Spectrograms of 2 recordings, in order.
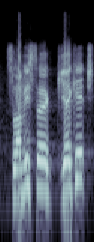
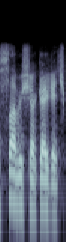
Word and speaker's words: Slavisa Gegic: delighted to be here with the Serbian Sledgehammer slavisa git did I pronounce that right so close it's slavish git but slav is easy it's hard for everyone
